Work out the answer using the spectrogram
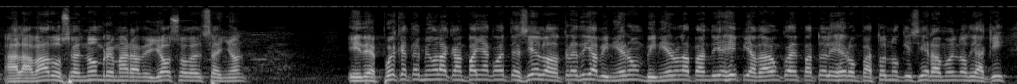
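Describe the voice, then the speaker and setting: A man with a Puerto Rican accent preaches a Pentecostal sermon from the pulpit, his voice sitting high for a man. He speaks fervently, calls out to the congregation again and again, and breaks into praise between his points. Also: steady tone, fast talker, a bit bright. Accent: Puerto Rican Spanish. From Puerto Rico. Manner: fervent, addresses listeners as "hermano", frequent praise interjections. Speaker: pastor. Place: church sanctuary.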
